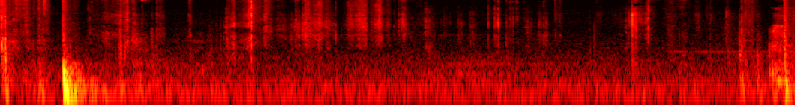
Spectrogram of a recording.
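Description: Paper ephemera being handled on a craft table: one thump under a second in, then scattered faint clicks and rustles of paper.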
